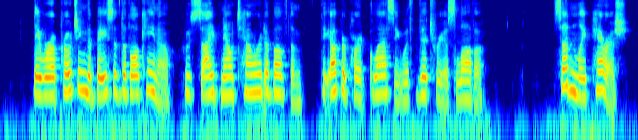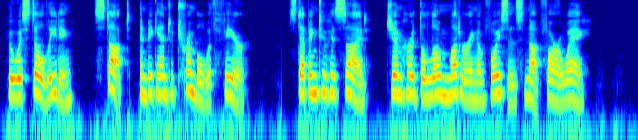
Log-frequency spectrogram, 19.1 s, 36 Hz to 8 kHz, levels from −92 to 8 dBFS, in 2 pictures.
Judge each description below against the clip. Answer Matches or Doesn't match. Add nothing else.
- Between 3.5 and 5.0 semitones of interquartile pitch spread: Doesn't match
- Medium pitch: Doesn't match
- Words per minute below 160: Matches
